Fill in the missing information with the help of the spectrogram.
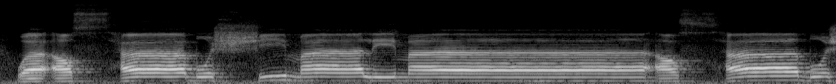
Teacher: suara madnya, suara bacaan panjangnya tidak boleh masuk ke hidung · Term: makhraj al-jauf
